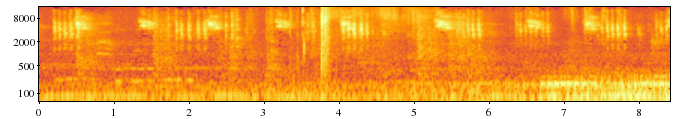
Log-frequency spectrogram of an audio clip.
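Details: House sparrow chirps come in repeated short bursts of quick harsh notes over a strong low rumble that grows louder toward the end, with one sharp knock partway through.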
